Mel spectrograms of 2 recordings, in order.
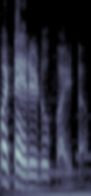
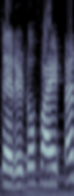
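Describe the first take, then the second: First: The word begins with a spoken p sound. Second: The word begins with a t sound, p silent. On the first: The speaker calls it wrong. "Not पटेरिडोफाइटा" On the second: The speaker calls it right. "It's pronounce as टेरिडोफाइटा"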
